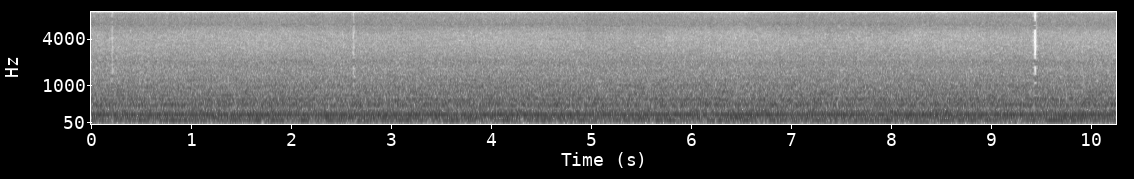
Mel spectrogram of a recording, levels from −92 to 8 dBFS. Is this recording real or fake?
real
